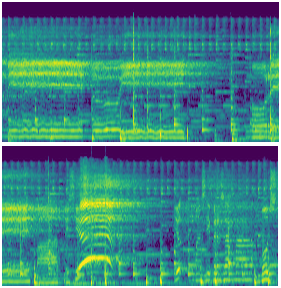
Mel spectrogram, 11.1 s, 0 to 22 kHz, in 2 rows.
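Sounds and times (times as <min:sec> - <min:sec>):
sharp drum strokes: 0:02.4 - 0:11.0
gong and metallophone tones: 0:03.0 - 0:10.9
man chanting through microphone: 0:05.1 - 0:08.3.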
